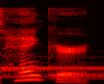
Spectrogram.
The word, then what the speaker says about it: hanker: Pronounce ʻhæŋkər as ʻhæŋkər, with the emphasis on the first syllable, hang.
